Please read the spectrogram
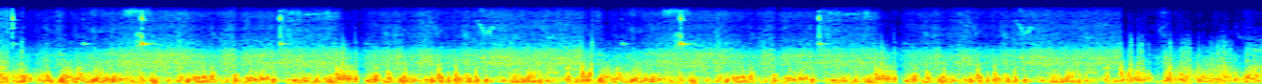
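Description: Wind buffeting the microphone: a steady low rumble with a few faint ticks.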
